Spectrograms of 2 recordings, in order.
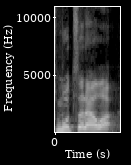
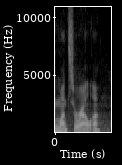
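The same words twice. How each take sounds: First: It is said in a New York Italian-American style. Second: It is said in a general American style. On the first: "from the New Yorkers that are like" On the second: "most people are gonna say mozzarella"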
